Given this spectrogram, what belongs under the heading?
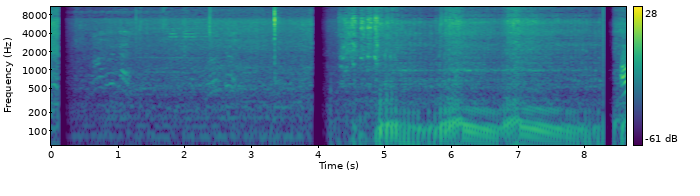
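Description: A Royal Enfield Classic 350 motorcycle, fitted with changed alloy wheels and suffering a gearbox fault, runs with a steady close engine drone that grows louder and fuller partway through, broken by a couple of brief dropouts.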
